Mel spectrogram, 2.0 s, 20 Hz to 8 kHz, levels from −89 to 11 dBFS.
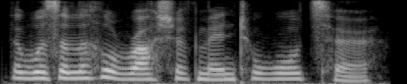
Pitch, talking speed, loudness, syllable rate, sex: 200 Hz, 265 wpm, -17 LUFS, 6.5 syllables/s, female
